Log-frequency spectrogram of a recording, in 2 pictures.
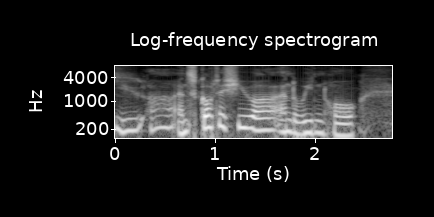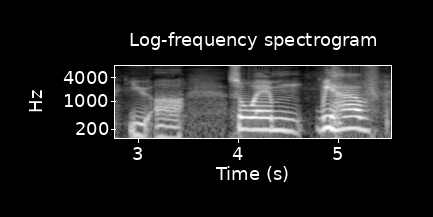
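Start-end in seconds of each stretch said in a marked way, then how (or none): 0.0-3.4 hushed, documentary narrator voiceover delivery. Introducing a podcast co-host, address him in a documentary narrator voice. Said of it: "very documentary voice there".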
